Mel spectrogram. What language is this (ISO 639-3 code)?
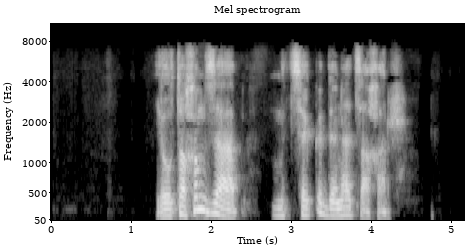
abk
